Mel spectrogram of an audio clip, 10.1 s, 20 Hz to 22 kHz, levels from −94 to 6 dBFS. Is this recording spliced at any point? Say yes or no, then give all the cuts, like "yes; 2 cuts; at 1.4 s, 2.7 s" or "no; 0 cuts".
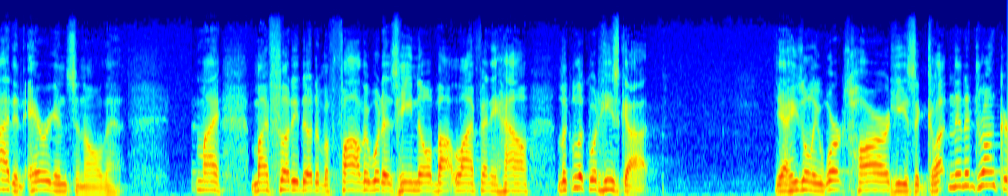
yes; 2 cuts; at 1.9 s, 8.9 s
